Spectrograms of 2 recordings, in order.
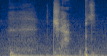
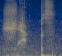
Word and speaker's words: chaps: other essential essential accessories chaps which were actually pronounced shapes were leggings designed to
